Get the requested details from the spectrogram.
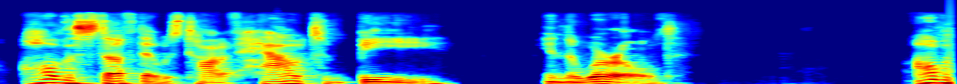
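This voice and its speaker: Male voice at a medium pitch with a West Texas accent, somewhat breathy, at a moderate pace with ordinary pitch variation. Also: long, frequent pauses. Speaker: minister. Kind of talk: sermon. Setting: online worship service.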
